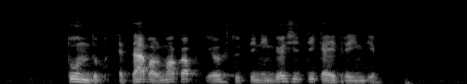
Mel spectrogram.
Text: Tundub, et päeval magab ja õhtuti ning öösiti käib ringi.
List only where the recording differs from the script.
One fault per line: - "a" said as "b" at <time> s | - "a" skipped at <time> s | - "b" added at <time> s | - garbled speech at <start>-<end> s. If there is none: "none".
none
